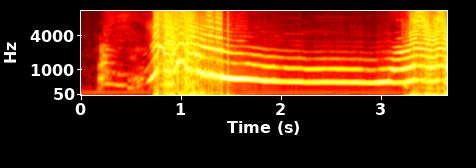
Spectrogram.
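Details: Female pet dog howling on command: a long clear tonal note swelling loudly, then easing down into a steady held tone for nearly two seconds before a fresh loud burst, with a person praising her afterwards.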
